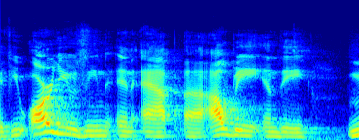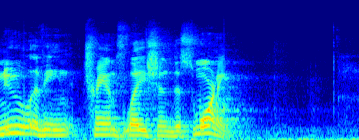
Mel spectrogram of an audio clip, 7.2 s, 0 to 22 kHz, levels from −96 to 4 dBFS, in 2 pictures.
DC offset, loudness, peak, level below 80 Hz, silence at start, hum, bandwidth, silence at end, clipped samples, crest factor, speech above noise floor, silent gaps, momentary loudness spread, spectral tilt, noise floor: under 0.1%; -32 LUFS; -10 dBFS; -60 dBFS; 0 s; none; 11 kHz; 0.05 s; under 0.1%; 22 dB; 23 dB; none; 12 LU; -6.5 dB/octave; -55 dBFS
